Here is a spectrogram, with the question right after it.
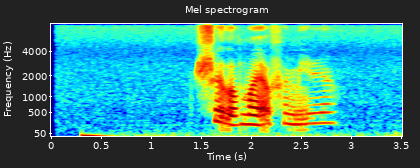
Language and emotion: Russian, sad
